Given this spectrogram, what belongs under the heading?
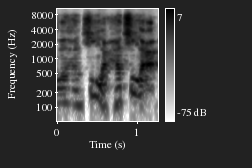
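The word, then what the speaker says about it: Hachilah: And Saul pitched his in the hill of Hachila. That's the right pronounce. That's the right pronounce. Hachila, yeah.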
